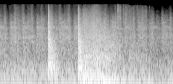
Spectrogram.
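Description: A metal machine clanks and rattles as it is struck.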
